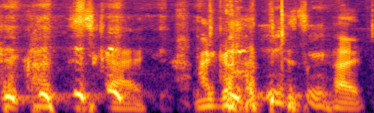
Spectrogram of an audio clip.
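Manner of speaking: high, loud mock-gleeful crowing; happy gloating. Bettor imitating Jalik happy about the bet, happy gloating. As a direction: crow it like an overjoyed rival, pitch starting way up. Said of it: "But Jalik's, like, happy".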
